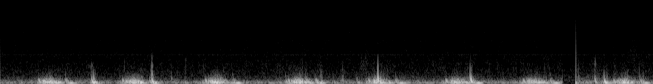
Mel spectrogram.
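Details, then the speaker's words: Aortic valve stenosis in a young man: regular heartbeat about 73 a minute with a harsh systolic murmur clearly radiating above the clavicle, with little radiation at the apex. "so in this fellow we found evidence of aortic valve stenosis moved to the apex to find the ejection sound"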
